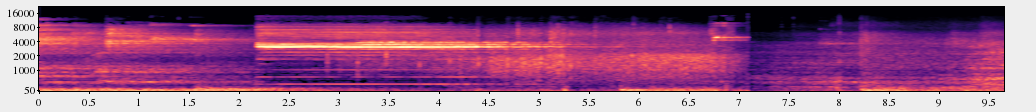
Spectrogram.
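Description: Basketball game noise in a sports hall: the ball bouncing and players moving on the court. About two seconds in, a long, steady, shrill referee's whistle sounds for about two seconds and stops play.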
